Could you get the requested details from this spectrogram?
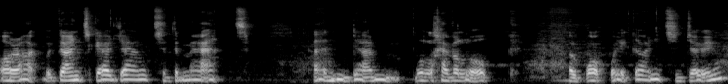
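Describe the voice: A woman uses a put-on character voice, raspy and hoarse at a medium pitch. She speaks at a fairly slow pace.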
